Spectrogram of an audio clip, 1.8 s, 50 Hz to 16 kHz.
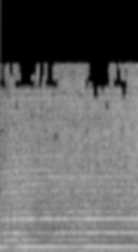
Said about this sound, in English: Within the last 2 hours, in the eastern Ukrainian city of Donetsk, air raid sirens were activated.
